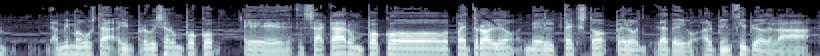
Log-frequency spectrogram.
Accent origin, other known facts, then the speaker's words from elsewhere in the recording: Alcalá de Henares, Community of Madrid, Spain; also born or lived in Jofrín; Sí, me crié en Alcalá. Soy de un pueblo de Toledo que se llama Jofrín, pero... Sí. Pero sí, me crié en Alcalá.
